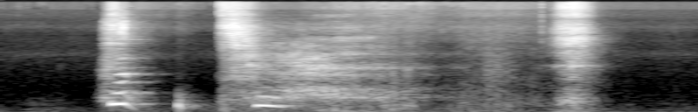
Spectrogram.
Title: Induced sneezing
